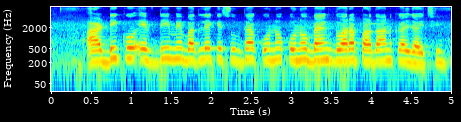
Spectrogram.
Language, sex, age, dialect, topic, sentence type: Magahi, female, 31-35, Western, banking, statement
